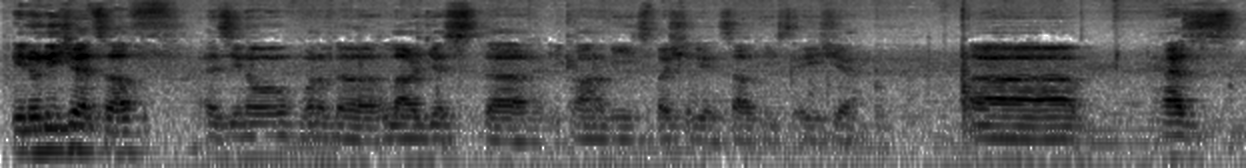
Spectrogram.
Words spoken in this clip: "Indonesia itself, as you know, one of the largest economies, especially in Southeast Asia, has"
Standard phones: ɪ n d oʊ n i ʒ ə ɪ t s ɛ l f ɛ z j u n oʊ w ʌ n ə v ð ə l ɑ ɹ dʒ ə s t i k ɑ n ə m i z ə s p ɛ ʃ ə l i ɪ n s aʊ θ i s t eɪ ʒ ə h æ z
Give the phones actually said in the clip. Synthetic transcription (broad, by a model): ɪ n d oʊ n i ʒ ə ɪ t s ɛ l f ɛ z j u n oʊ w ʌ n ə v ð ə l ɑ ɹ dʒ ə s t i k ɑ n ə m i ə s p ɛ ʃ ə l i ɪ n s aʊ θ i s t eɪ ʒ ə h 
